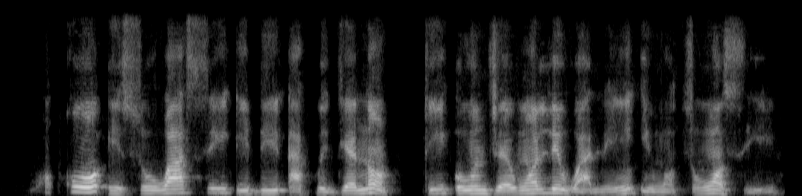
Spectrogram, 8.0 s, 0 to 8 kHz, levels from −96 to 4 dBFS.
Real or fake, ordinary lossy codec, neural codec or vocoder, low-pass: fake; none; codec, 16 kHz, 2 kbps, FunCodec, trained on Chinese and English, 25 frames a second; 7.2 kHz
